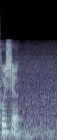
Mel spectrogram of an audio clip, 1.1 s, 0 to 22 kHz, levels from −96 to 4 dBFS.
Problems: none marked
